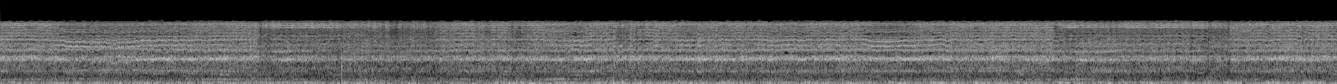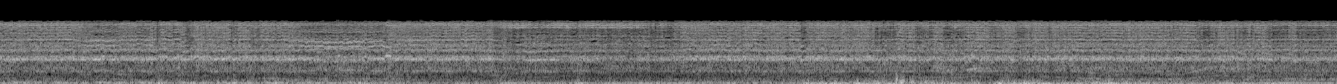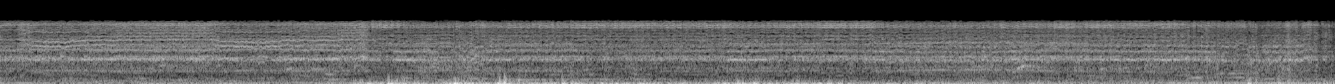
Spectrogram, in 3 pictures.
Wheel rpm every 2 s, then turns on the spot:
160, 160, 160, 160, 160, 170, 160, 160, 160, 160, 160, 170, 170, 160, 160, 160, 160, 160, 160, 150.
none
